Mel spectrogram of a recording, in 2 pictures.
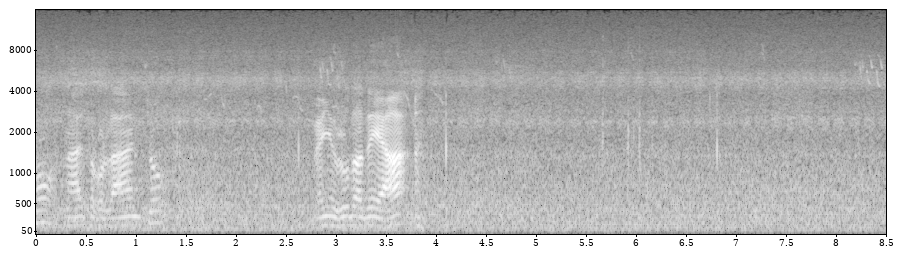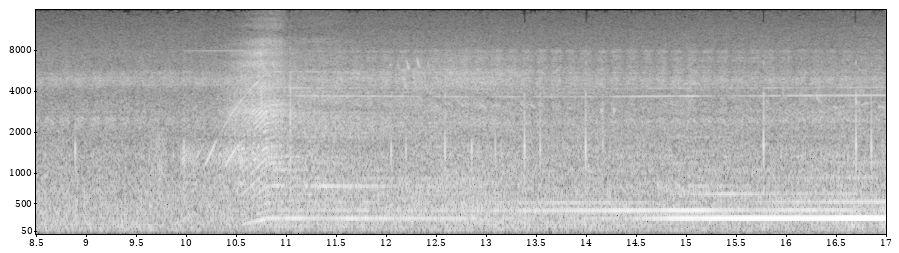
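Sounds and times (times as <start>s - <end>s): electric motor and propeller whine: 9.8s - 17.0s.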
